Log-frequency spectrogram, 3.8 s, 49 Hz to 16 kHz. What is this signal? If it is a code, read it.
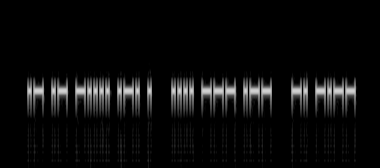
Morse code, heard as a keyed tone, about 40 wpm, 700 Hz. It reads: AA6RE HOW NY
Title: K1USN SST QSO Practice - 40wpm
